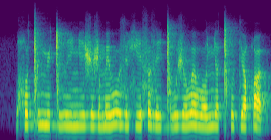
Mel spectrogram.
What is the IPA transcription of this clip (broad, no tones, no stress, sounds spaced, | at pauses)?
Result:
χʷ ə ɡ͡ǀ i m y ɡ͡ǀ y β i ɲ iː ʒ ɵ ʒ ə m e β uː z y ç i s ʊ z iː ɡ͡ǀ uː ʒ ʊ β əː β o ɲ əː ǀʰ u t y qʷ ə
